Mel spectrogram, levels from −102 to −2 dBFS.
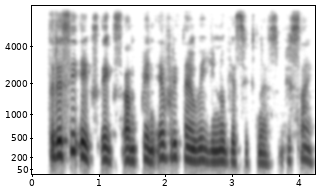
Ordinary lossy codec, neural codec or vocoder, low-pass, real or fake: none; none; 7.2 kHz; real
